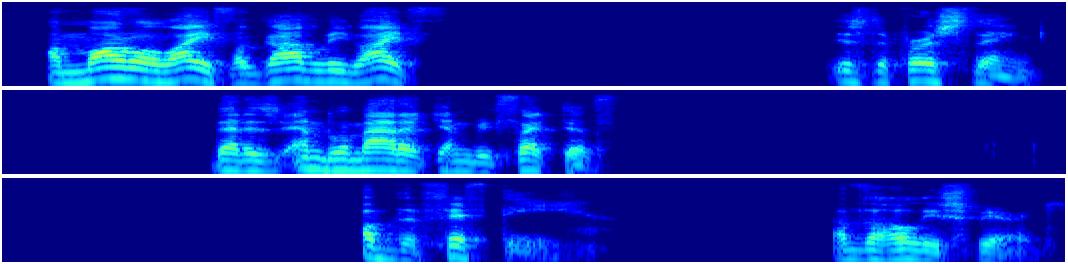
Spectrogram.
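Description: An older man talks calmly into a microphone close by, with pauses between phrases.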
